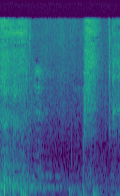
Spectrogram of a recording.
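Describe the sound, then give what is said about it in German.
A quiet pause filled with soft breathy sounds and a couple of faint gulps as someone takes a sip of water and swallows, with a short exhale between. “Ähm, muss ich erstmal einen Schluck Wasser trinken.”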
